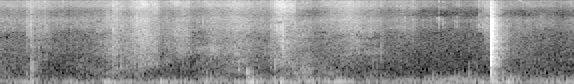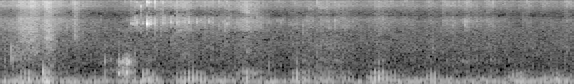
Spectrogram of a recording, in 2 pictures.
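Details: Female polydactyl pet cat indoors producing weird noises: a soft low purr runs throughout, broken by a sharp click near five seconds and a brief faint nasal vocal sound around seven seconds.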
